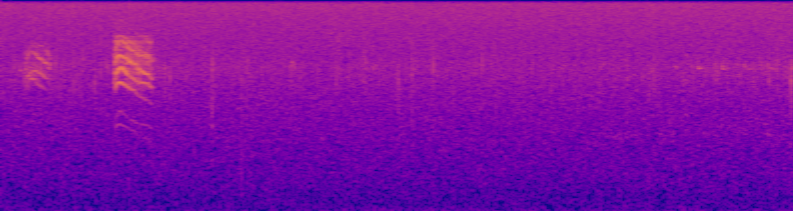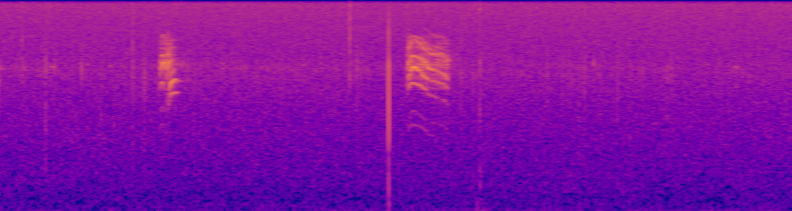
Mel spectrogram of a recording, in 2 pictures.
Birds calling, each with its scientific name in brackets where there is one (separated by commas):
Hawaiian Hawk (Buteo solitarius), Hawaii Amakihi (Chlorodrepanis virens)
